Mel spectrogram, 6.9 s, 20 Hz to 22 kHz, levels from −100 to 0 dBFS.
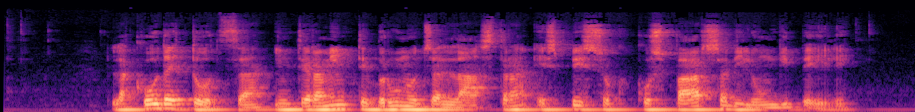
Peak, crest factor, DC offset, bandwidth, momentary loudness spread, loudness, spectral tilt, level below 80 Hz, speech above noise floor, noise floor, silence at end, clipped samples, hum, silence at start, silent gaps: -2 dBFS; 16 dB; under 0.1%; 9.6 kHz; 10 LU; -18 LUFS; -6.5 dB/octave; -48 dBFS; 42 dB; -59 dBFS; 0.45 s; under 0.1%; none; 0.85 s; none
